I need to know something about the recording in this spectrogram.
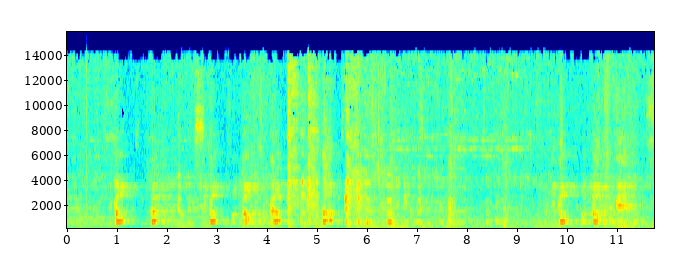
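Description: A group of women sing together nearby.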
